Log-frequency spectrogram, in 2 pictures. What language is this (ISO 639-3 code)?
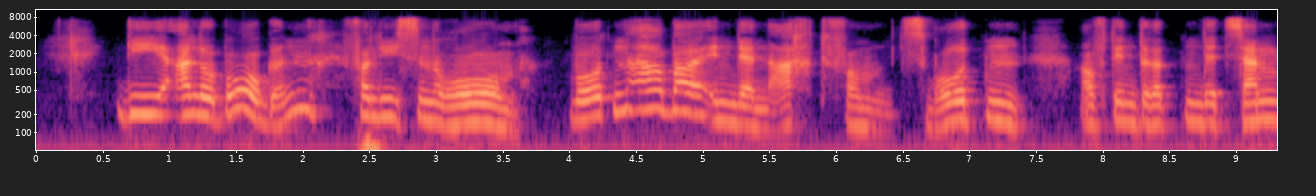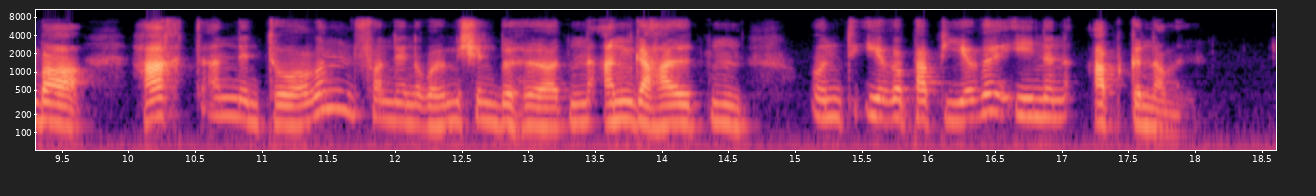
deu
